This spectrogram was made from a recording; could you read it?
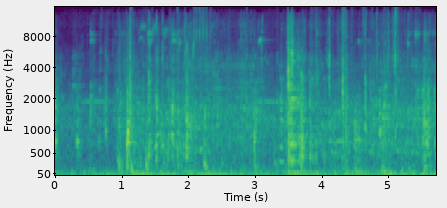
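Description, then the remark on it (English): Old jerker line oil pumping machinery, sets of ash timbers rocking back and forth through a forest to drive steel and wooden pump jacks, creaks and clunks in an irregular rhythm, with sharp knocks and scraping squeals over a steady low mechanical rumble. “It's this kind of jerky, creaky, clunky machinery.”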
